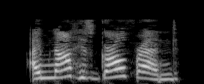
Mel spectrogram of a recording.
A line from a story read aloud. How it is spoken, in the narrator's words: I shouted in a panic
